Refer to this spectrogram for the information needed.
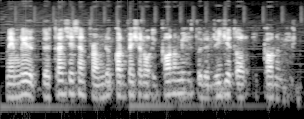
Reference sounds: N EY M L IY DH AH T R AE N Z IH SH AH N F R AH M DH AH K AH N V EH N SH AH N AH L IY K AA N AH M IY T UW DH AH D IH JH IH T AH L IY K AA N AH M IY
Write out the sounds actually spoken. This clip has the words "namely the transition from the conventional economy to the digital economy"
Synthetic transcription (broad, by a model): N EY M L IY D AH T R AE N S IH S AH N F R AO M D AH K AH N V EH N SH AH N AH L IY K AA N AH M IY T UW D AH D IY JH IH T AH L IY K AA N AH M IY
